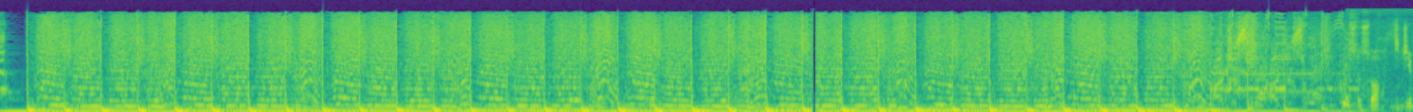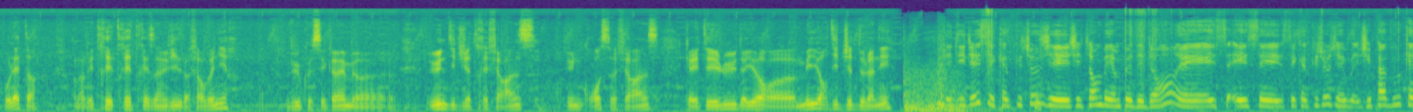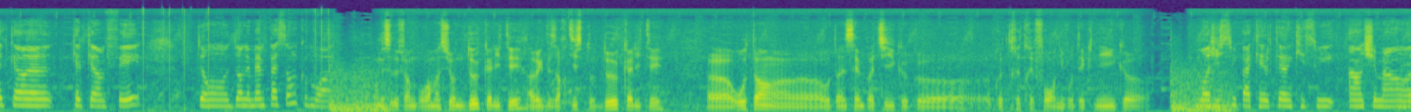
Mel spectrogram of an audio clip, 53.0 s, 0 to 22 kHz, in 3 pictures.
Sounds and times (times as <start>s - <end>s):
Music: 0.0s - 52.9s
Speech: 15.0s - 28.8s, 29.4s - 49.7s, 50.3s - 52.9s.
